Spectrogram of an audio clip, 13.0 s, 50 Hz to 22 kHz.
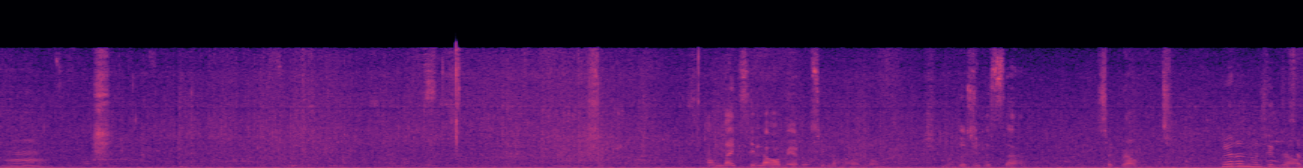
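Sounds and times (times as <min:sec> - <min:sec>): boat engine humming: 0:00.0 - 0:13.0
wake water rushing: 0:00.0 - 0:13.0
wind: 0:00.0 - 0:13.0.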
